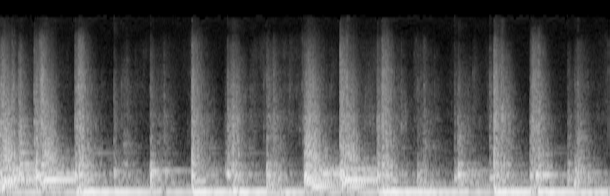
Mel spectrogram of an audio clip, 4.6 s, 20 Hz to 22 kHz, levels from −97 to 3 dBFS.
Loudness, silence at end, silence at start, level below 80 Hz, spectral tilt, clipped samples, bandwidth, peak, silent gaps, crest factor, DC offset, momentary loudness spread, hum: -13 LUFS; 0 s; 0 s; -18 dBFS; -8.5 dB/octave; under 0.1%; 7.6 kHz; 0 dBFS; none; 12 dB; under 0.1%; 5 LU; none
